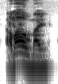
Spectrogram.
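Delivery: ordinary talk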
